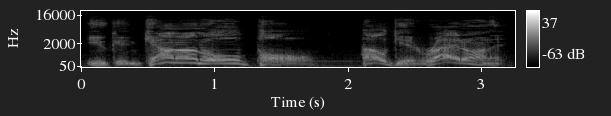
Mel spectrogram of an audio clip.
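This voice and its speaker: A grateful male settler from a post-apocalyptic game. He sounds high-pitched, heavily gravelly and raspy, with a folksy, earnest way of talking. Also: wildly swooping pitch, unhurried, fairly bright tone, full character voice. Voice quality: gravelly, rough.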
